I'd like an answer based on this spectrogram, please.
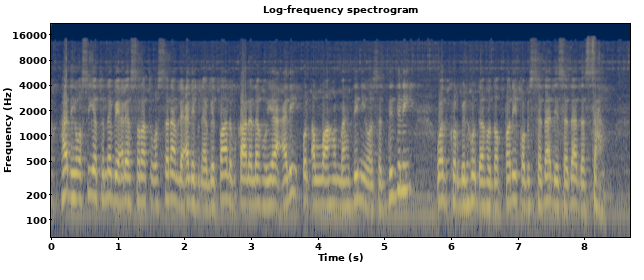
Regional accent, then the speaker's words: Riyadh, Riyadh Province, Saudi Arabia; أذكر هنا قصة مؤثرة جدا حصلت عندنا في الرياض

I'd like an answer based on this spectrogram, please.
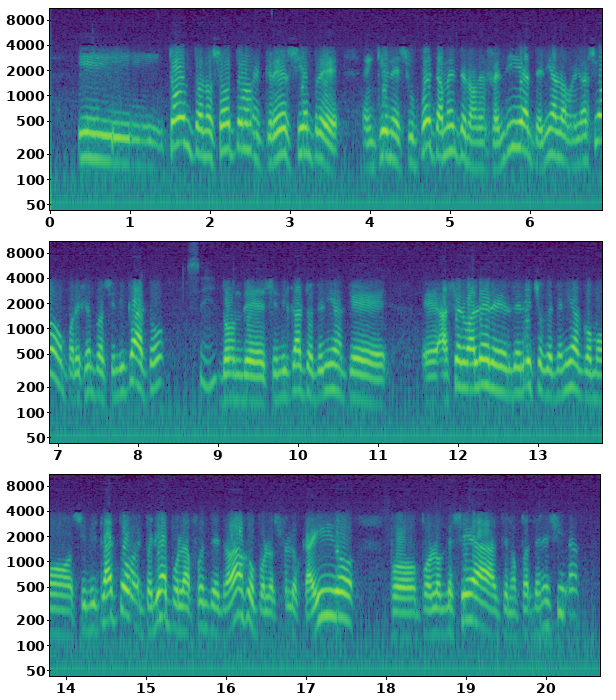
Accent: Bahía Blanca, Buenos Aires Province, Argentina; yo soy de la provincia, no soy de acá de Capital, soy de Bahía Blanca, en la provincia de Buenos Aires.

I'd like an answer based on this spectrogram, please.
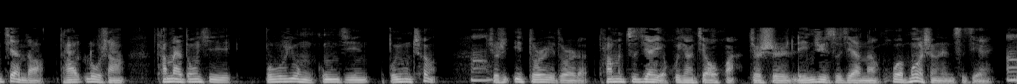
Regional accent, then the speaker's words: China; 那同时呢，我们中国人在联合国恢复这个合法席位的时候，非洲兄弟们也是喜极而泣，

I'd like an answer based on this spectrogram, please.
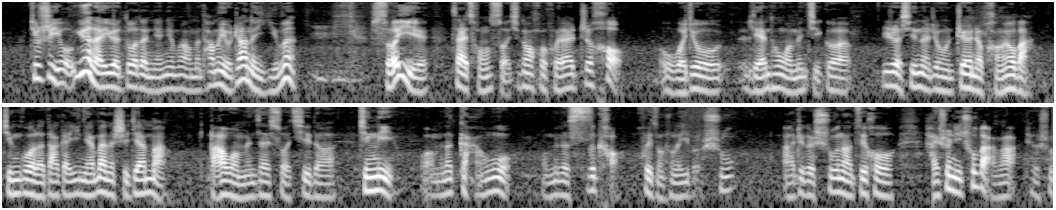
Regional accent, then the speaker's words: China; 只有我是来自中国的

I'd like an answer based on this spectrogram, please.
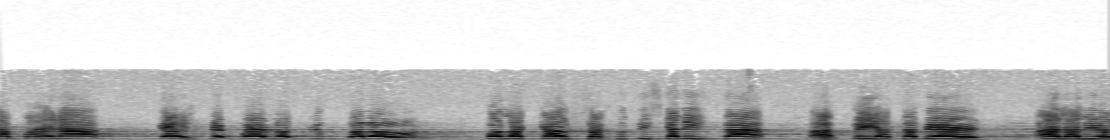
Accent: Argentina; como presidente argentino y como ciudadano argentino.

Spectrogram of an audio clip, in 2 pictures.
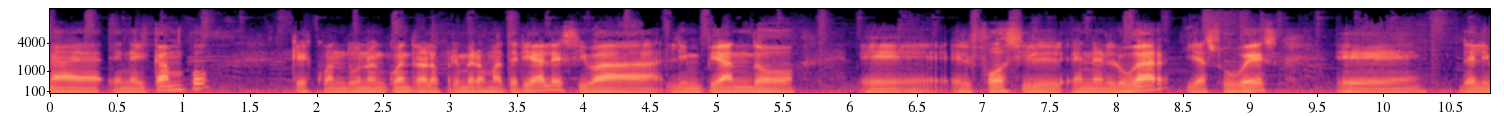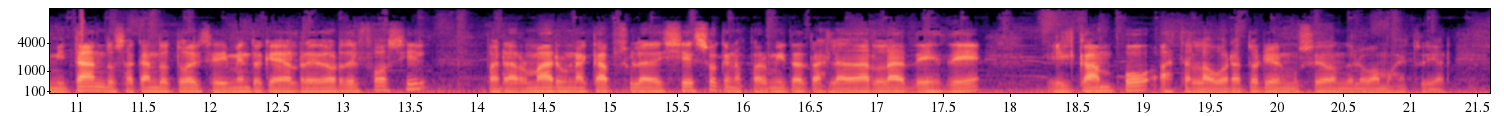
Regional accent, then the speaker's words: La Pampa, Argentina; Yo soy de La Pampa, una provincia casi pegada a Neuquén.

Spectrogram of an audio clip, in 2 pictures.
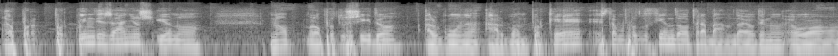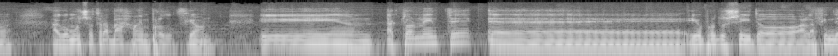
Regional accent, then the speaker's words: Italy; Spanish is a second language; yo soy de Italia, y aquí en Italia, en Europa, no se toca.

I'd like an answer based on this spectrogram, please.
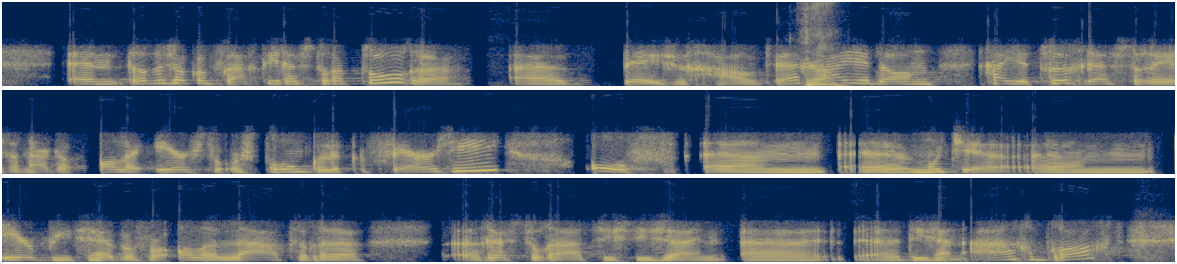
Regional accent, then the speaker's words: Utrecht, Netherlands; Ik kom zelf ook uit Utrecht

